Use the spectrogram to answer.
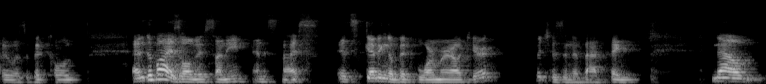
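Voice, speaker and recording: A male podcast host, Hindi his first language, leans into long, eager questions for his guest. His voice sits in the middle of the male range. It sounds distant and roomy, as if he sits back from the mic in a live room. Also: mid-range voice. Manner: enthusiastic, long winding questions. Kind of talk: interview podcast. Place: Dubai.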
